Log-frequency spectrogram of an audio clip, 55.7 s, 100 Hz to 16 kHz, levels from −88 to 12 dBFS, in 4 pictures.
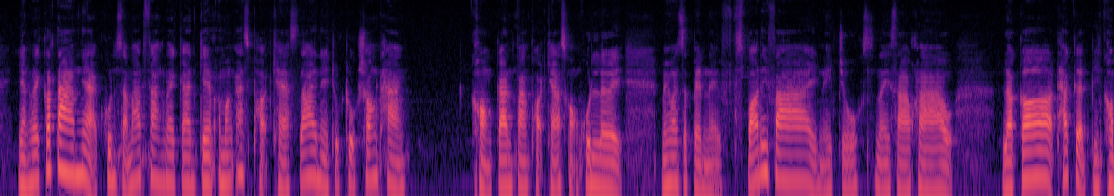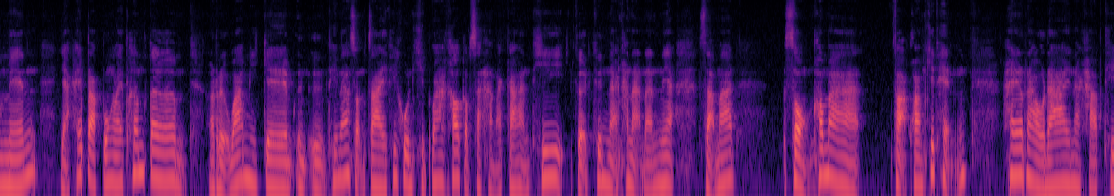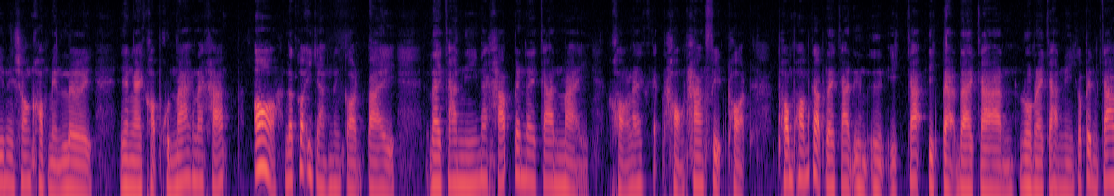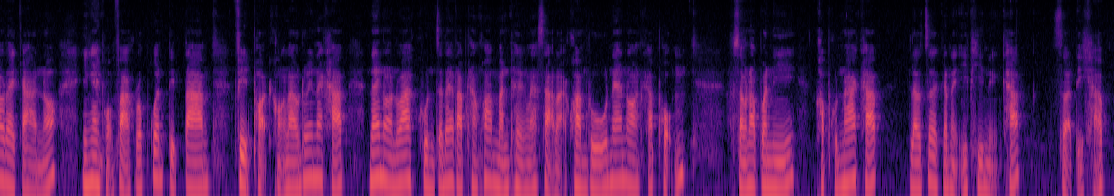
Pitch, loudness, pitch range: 135 Hz, -30 LUFS, 125-150 Hz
